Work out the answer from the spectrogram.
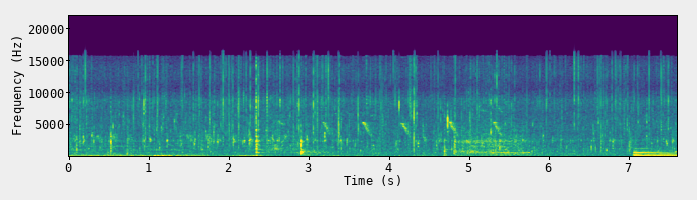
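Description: Food sizzling and crackling in hot oil: a dense, steady crackle of small pops, with one sharper pop about three seconds in.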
